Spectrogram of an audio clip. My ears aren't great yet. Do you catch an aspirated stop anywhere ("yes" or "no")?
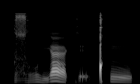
yes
